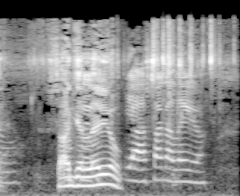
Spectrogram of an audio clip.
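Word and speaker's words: Solgaleo: And Sogaleg. How do you say it? Sogaleo? Yeah, Sogaleo. Sogaleo.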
